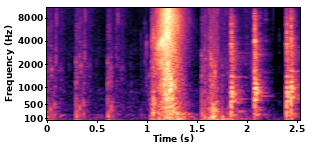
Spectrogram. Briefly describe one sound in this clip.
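A body whooshes down a slide.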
